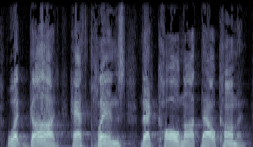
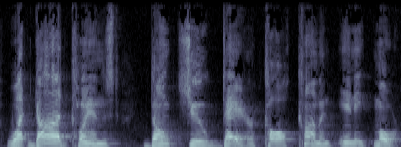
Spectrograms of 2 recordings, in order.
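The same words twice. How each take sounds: First: God stressed, each word weighed slowly; slow scripture reading. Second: God and dont hit hard, words spaced very slowly; clear slow restatement. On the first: Preacher reading the verse to the congregation, slow and solemn. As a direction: read it solemnly, leaning on God. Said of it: "It says God said that". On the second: Preacher stating God's word clearly to the church, very slow and emphatic. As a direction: lay it down plainly, word by word. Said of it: "State it clearly". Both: Shown as a demonstration.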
